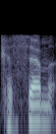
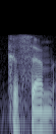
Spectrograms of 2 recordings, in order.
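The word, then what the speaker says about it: Qassem: name for me please sure it's uh it's kasem sulaimani it's q-a-s-s-e-m like mary once again that's cassand uh kasem q-a-s-s and the last name is spelled s-u-l that's s-u-l e-i-m-a-n-i kasem silimani well i was way off okay yeah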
